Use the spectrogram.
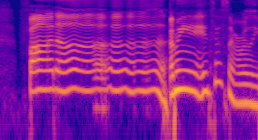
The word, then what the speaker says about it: Fauna: But it's just funny cuz Russian Cream is talking about how Elsk got jumped off camera and Russian Cream says FA. It's Fauna. Fauna.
